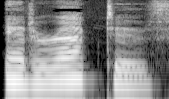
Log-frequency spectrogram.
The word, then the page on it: interactive: American English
